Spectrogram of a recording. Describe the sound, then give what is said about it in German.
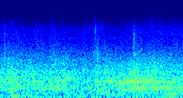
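Steady, rushing water splashing as a breaststroke swimmer ploughs lap after lap through his home training pool, the Nordbad in Darmstadt, Germany, with a couple of sharper splashes amid the continuous churn. No voices are heard. “Der Brustschwimmer pflügt sich gerade Bahn für Bahn durchs Wasser in seinem Heimattrainingsbad im Darmstädter Nordbad.”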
